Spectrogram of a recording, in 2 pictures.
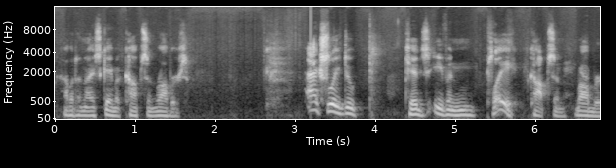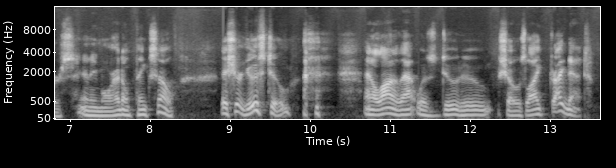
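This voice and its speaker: Man, producer, casual chatty intro, enthusiastic, mid pitch. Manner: chatty, enthusiastic, laughs between phrases. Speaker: producer and host.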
